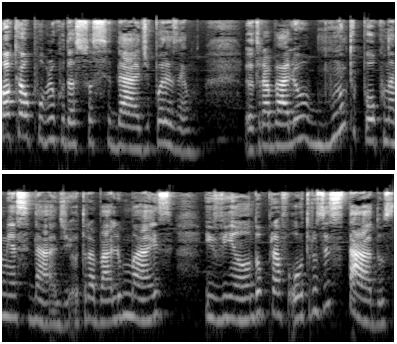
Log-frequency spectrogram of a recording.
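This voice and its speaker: A woman with a fairly high pitch, a bright, sharp tone and ordinary pitch variation. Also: moderate pace. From Brazil, Espírito Santo (Vila Velha). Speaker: papercraft party-decor maker. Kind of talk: instagram live tutorial talk. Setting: live stream at home.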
